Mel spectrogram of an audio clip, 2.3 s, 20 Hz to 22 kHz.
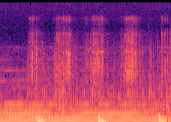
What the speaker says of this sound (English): now I'll be removing these 3 screws that we just revealed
